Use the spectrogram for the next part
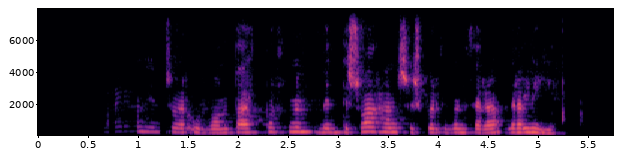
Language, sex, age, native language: Icelandic, female, 30-39, Icelandic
